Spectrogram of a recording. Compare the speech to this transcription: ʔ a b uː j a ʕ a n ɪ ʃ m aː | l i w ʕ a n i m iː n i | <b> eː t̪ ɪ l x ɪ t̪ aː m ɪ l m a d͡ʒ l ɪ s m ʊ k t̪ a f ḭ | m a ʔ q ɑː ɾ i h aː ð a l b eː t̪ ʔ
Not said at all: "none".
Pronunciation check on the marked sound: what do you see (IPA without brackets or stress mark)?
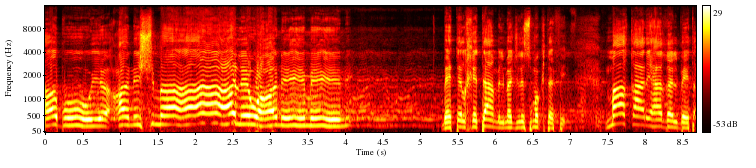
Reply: b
